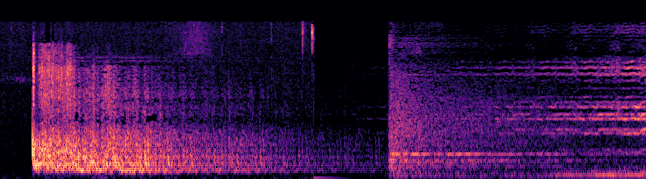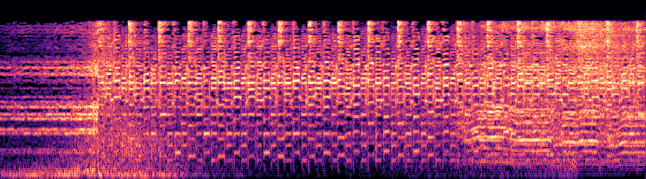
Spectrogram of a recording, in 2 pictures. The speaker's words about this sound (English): I found something, a little anthem for the firefighter. And this is, I'd like to play it now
